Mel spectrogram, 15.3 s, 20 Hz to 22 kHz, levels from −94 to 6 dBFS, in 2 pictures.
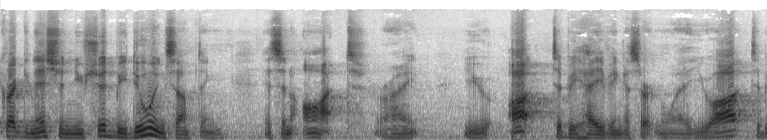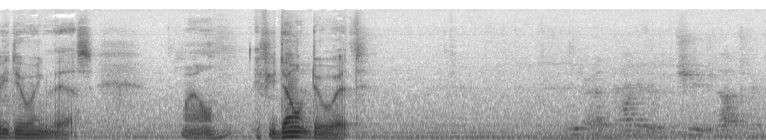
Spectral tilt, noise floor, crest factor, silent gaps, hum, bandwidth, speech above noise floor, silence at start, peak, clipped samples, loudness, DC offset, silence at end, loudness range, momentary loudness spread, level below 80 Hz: -4.5 dB/octave; -39 dBFS; 18 dB; none; 60 Hz at -45 dBFS; 17 kHz; 24 dB; 0 s; 0 dBFS; under 0.1%; -15 LUFS; under 0.1%; 0 s; 20 LU; 24 LU; -48 dBFS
